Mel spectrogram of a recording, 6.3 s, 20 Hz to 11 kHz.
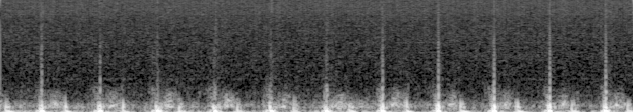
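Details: Heart murmur in a person who describes their own heart as weak and inefficient, with murmurs and palpitations; fast, fairly regular heartbeat about 107 bpm with a low rushing sound filling the gaps between beats.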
